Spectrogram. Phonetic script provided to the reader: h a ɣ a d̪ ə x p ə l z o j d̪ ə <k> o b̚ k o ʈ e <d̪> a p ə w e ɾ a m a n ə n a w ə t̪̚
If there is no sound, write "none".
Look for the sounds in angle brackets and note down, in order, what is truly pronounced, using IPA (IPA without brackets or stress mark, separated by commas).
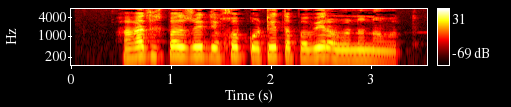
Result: x, t̪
